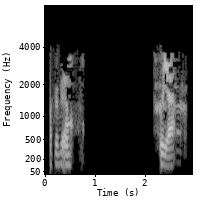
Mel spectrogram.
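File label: Incident Tac 3, Scanner audio recording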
